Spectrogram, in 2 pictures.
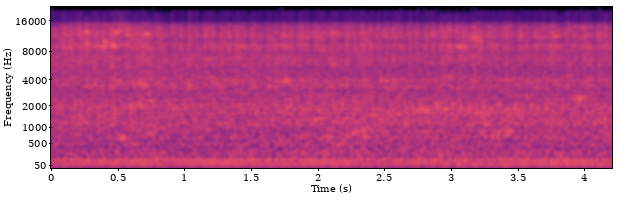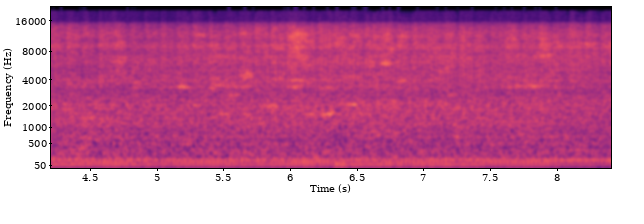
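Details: Ford 7000 diesel tractor running in a shop after timing was corrected, the cause of its earlier no-start; steady, even rumble with a regular low beat and no misses or stumbles; normal diesel running.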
